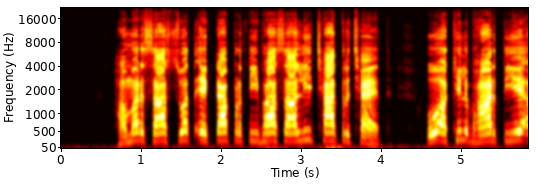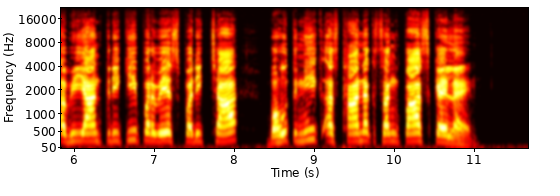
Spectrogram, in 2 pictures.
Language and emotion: Maithili, happy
